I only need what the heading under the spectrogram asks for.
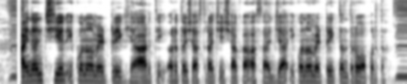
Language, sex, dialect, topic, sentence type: Marathi, male, Southern Konkan, banking, statement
